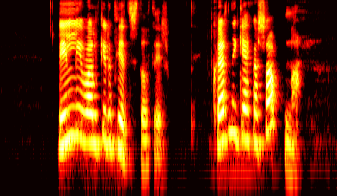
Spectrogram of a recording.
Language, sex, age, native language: Icelandic, female, 50-59, Icelandic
